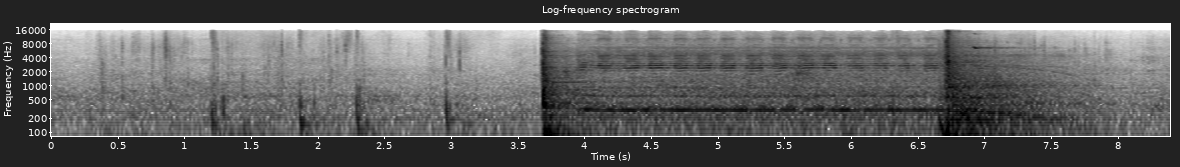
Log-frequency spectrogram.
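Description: Stage prop washing machine set going: a loud buzzing mechanical hum with a steady low tone starts suddenly about three and a half seconds in, runs for about three seconds and stops with a loud bang that rings out briefly. Before it, a few light clicks and knocks.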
